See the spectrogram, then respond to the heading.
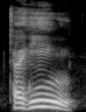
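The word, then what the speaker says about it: Tajín: I season it with Tajin it's a common seasoning in Mexico it's spelt t8j I am the J is silent Tajin seasoning it's delicious great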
